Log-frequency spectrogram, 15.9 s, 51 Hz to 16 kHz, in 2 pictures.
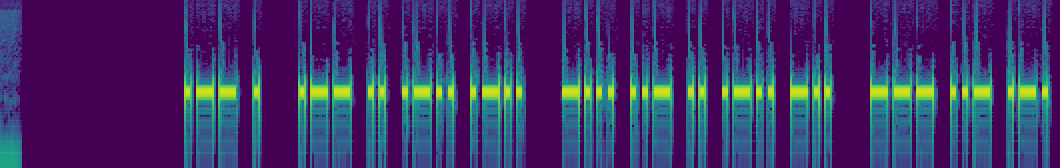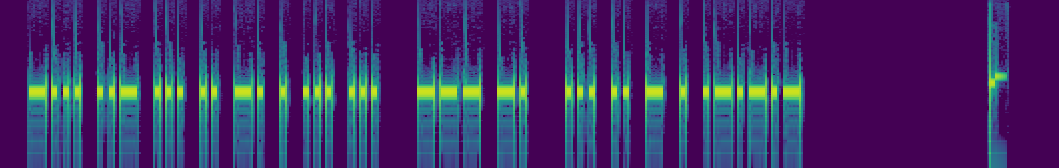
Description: Morse code, heard as a keyed tone, about 28 wpm, 700 Hz. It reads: WE WILL BUILD OUR BUSINESS ON SITE.
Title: Sentences from Top 1000 Words - Review Part 4 - 28wpm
